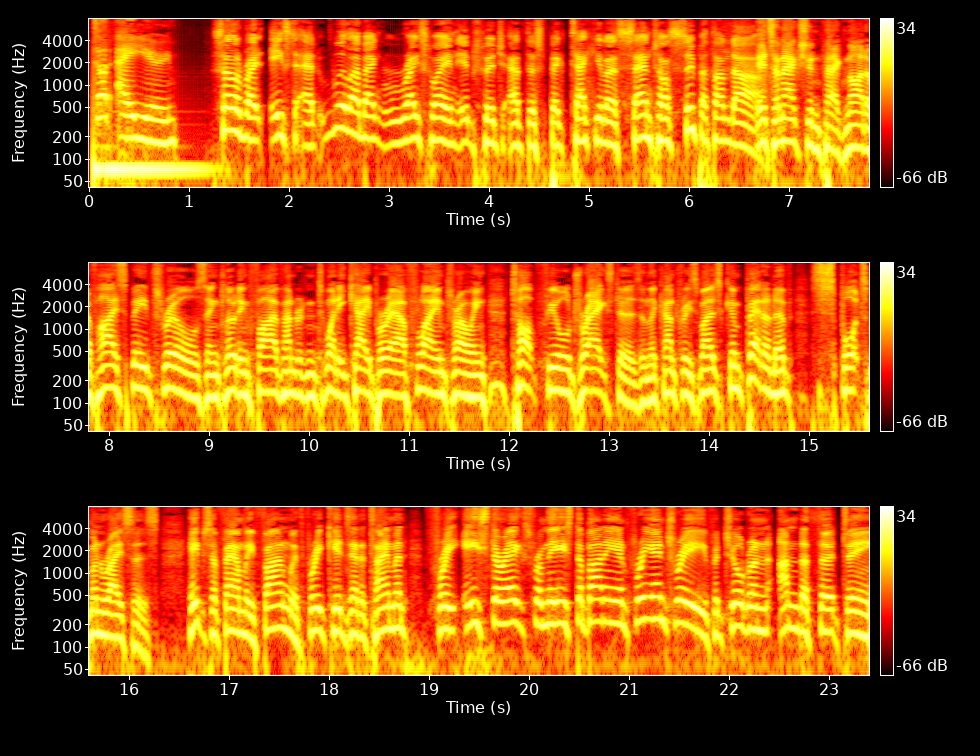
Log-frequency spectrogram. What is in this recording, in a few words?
Friday Breakfast Live Read; 97.3FM; Jet Car Thunder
